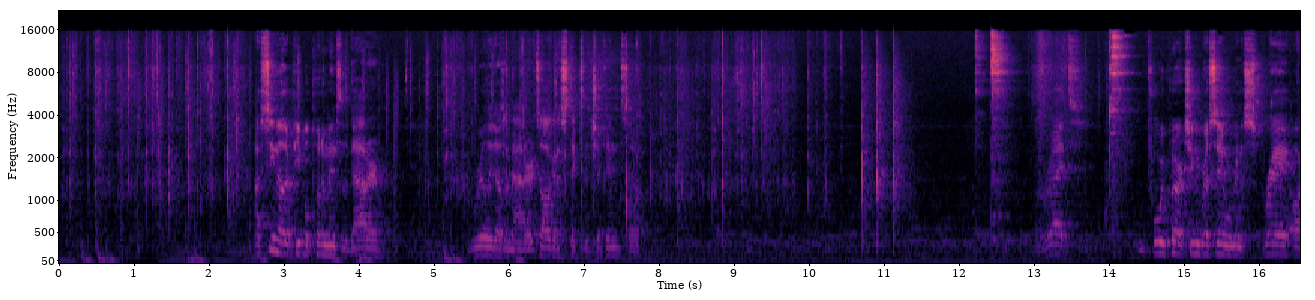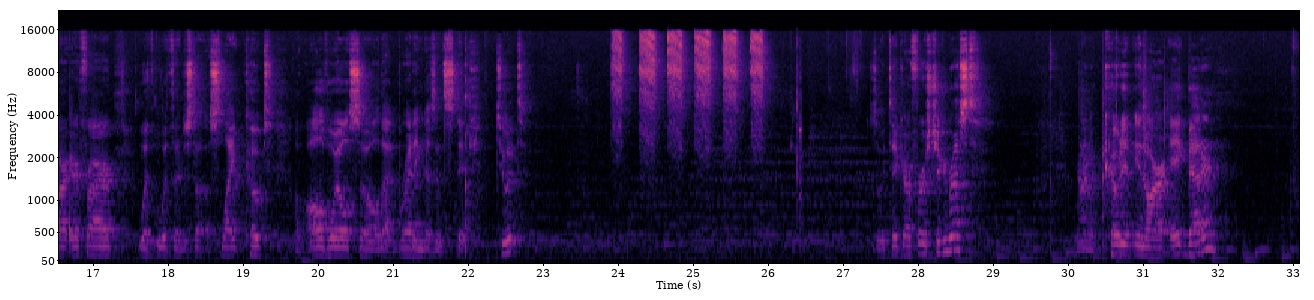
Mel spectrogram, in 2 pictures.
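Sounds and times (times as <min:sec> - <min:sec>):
background music: 0:00.0 - 0:33.0
cooking spray hissing bursts: 0:23.9 - 0:26.2.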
